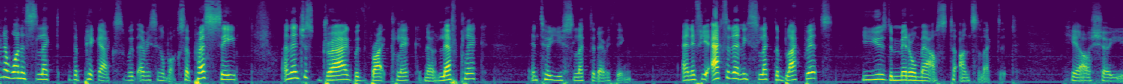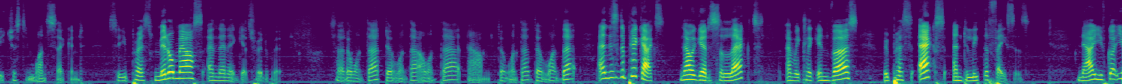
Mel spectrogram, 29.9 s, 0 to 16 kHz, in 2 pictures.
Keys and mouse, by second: 1.3 c, 22.4-24.2 drag, 24.2 middle click, 25.9 click, 26.3 click, 26.6 x, 28.2 click, 29.1 Tab, 29.8 r.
